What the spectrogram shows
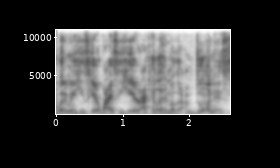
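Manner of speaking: normal talking voice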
